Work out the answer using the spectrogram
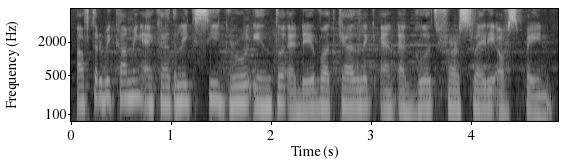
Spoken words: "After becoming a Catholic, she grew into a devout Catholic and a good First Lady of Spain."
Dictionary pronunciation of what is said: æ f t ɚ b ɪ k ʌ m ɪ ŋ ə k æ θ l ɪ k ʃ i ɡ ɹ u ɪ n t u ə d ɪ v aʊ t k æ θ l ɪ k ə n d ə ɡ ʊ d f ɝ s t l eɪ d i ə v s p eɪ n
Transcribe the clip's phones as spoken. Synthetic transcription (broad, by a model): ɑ f t ɚ b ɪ k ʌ m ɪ ŋ ə k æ t l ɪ k s i ɡ ɹ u ɪ n t u ə d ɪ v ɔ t k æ t l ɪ k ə n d ə ɡ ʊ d f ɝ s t l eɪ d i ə f s p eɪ n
